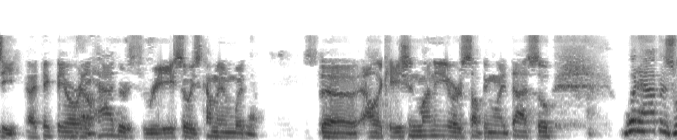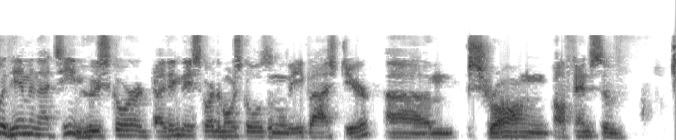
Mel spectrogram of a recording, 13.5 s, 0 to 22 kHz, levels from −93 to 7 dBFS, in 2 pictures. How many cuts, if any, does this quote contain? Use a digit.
1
